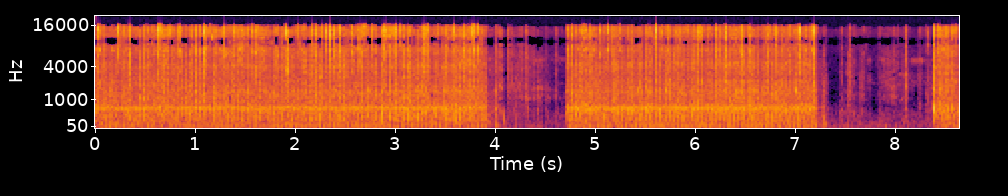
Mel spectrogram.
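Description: Computerized sewing machine stitching a straight line through a paper-napkin-and-fabric envelope, running steadily in two spells and stopping briefly about four seconds in and again about a second before the end while the work is turned.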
